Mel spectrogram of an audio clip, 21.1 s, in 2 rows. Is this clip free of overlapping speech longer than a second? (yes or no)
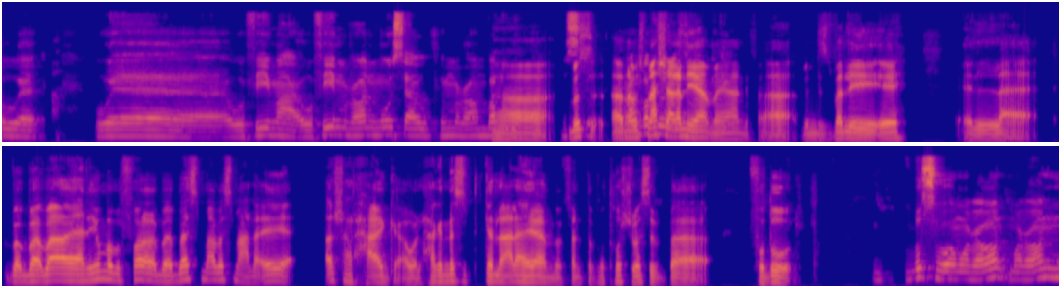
no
